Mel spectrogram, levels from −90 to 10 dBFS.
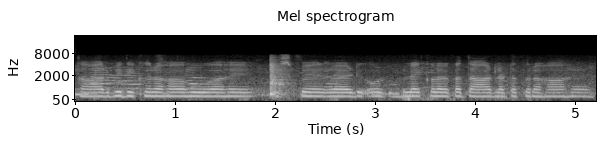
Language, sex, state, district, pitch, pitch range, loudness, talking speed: Hindi, female, Madhya Pradesh, Dhar, 210 Hz, 205-215 Hz, -17 LUFS, 195 wpm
